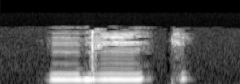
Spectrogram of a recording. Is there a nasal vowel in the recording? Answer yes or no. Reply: yes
